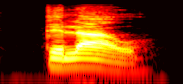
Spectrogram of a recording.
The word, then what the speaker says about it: dilaw: dilaw dilaw Dilaw.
